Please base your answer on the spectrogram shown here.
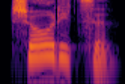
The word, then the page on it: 勝率: female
